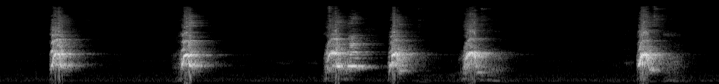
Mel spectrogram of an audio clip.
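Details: Pet Cairn Terrier Ellie barks persistently at a piece of kibble under her crate: six loud, sharp barks at uneven intervals, one close pair near the middle, no other sounds.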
